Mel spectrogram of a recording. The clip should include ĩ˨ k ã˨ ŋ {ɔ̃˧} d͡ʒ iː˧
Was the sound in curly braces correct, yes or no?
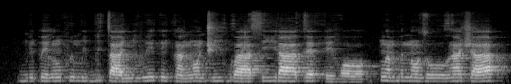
no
